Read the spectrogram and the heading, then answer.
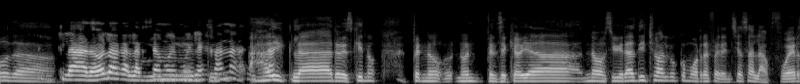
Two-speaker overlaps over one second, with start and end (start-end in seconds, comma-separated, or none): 1.4-3.0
